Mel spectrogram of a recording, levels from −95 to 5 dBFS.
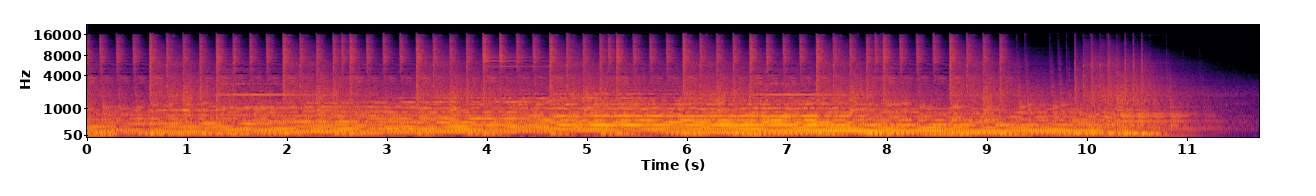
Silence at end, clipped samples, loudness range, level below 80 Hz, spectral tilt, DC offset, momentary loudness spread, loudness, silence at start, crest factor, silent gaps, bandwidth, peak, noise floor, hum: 0.4 s; under 0.1%; 4 LU; -38 dBFS; -6 dB/octave; under 0.1%; 6 LU; -18 LUFS; 0 s; 14 dB; none; 17 kHz; -4 dBFS; -45 dBFS; none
